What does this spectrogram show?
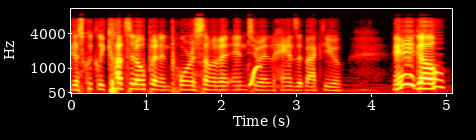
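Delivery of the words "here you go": mushroom woman voice. Acted. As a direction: raise it into a kindly old hermit.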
